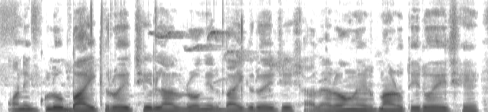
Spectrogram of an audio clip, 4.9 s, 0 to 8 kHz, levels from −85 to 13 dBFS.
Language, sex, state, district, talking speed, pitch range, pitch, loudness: Bengali, male, West Bengal, Cooch Behar, 135 wpm, 120-125 Hz, 125 Hz, -21 LUFS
